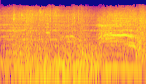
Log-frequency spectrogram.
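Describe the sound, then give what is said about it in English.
A short, high-pitched man's scream, the Wilhelm scream effect, cries out near the end over a loud, dense action mix of rumbling, clattering noise and hooves from the film Raiders of the Lost Ark. “Yep, that was our friend Wilhelm in Raiders of the Lost Ark.”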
